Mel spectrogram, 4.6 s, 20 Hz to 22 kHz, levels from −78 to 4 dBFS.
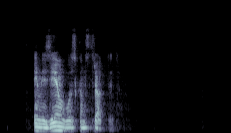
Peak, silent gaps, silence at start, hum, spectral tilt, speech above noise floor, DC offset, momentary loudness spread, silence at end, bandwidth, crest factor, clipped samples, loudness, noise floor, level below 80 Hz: -2 dBFS; none; 0.7 s; none; -7 dB/octave; 51 dB; under 0.1%; 14 LU; 2.4 s; 7.8 kHz; 20 dB; under 0.1%; -18 LUFS; -69 dBFS; -66 dBFS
